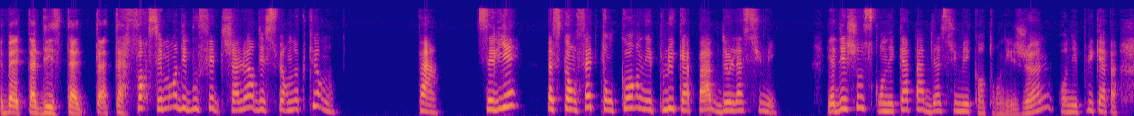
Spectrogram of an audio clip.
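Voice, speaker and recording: With a high voice and an animated tone, a woman talks at a fairly quick pace, broken by long, frequent pauses, with very wide pitch swings and big swings in loudness in a dry, close sound with no echo. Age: 60s. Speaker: naturopath. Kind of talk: interview.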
